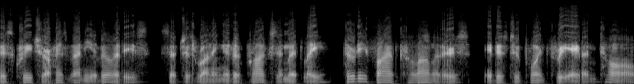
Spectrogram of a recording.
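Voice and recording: Low in pitch, a man talks at a fairly quick pace with lively intonation and a bright, sharp tone, in a dry, close sound with no echo.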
